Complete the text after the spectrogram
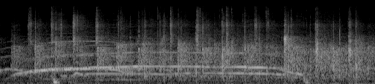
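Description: An audience claps steadily and densely for a few seconds. A long, sustained whistle or whoop rides over the dense clapping.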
